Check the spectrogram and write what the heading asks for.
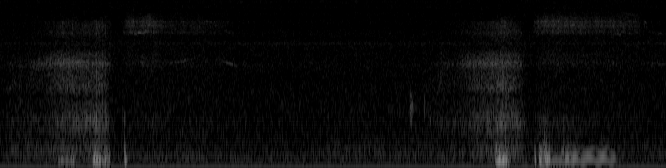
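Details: Chiweenie (small dog) snoring in sleep: two soft snorting snore bursts with a whistling, wheezy edge, separated by quiet breathing.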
